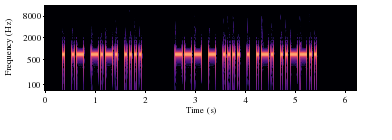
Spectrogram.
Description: Morse code, heard as a keyed tone, about 25 wpm, 700 Hz. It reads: EACH OTHER?
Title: 2x Word-Spacing - Sentences from Top 200 Words - 25wpm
